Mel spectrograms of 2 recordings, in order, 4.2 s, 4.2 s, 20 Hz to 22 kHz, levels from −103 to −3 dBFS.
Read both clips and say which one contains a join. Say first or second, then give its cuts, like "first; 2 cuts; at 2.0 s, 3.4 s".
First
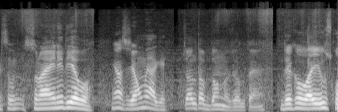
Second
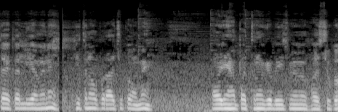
first; 3 cuts; at 1.2 s, 2.2 s, 3.4 s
